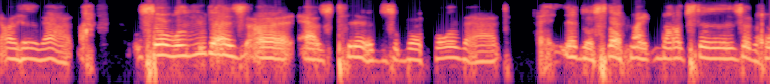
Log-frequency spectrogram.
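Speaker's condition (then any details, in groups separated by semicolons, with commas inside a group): Non-progressive muscular dystrophy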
